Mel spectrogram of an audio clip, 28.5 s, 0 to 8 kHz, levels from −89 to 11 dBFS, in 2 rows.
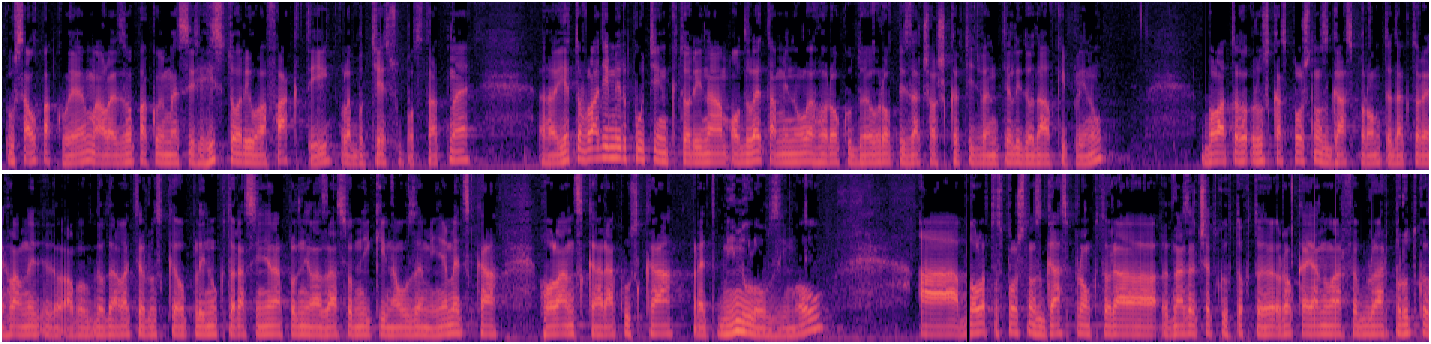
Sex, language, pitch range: male, Slovak, 90-105 Hz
